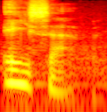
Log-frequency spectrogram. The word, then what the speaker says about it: ASAP: response is yes sir asap pronounced asap and acronym off as soon as possible delay stop seize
